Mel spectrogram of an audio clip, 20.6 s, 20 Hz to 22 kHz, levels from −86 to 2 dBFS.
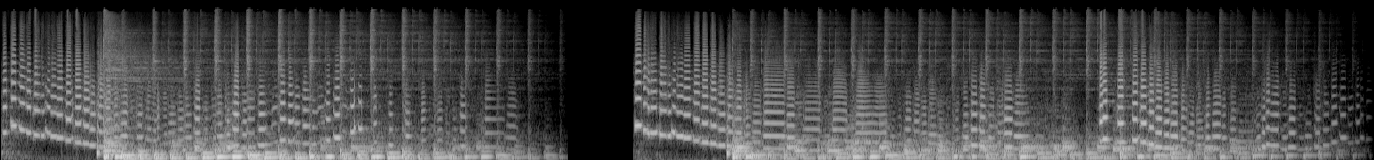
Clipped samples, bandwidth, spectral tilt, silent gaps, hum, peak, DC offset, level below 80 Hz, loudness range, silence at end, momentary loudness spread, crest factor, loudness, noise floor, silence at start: under 0.1%; 17.5 kHz; -5.5 dB/octave; 8.52-9.50 s; none; -4 dBFS; under 0.1%; -36 dBFS; 8 LU; 0.25 s; 12 LU; 18 dB; -23 LUFS; -44 dBFS; 0 s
